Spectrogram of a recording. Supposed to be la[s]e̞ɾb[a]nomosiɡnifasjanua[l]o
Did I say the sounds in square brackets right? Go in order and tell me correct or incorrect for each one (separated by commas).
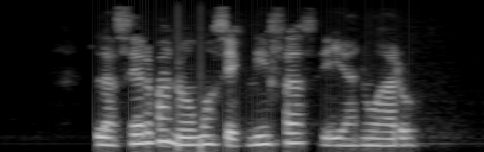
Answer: correct, correct, incorrect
